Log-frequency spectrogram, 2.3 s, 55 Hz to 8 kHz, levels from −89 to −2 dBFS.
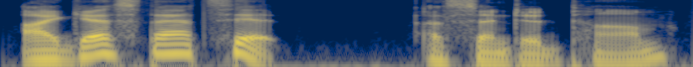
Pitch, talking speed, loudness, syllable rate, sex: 100 Hz, 155 wpm, -20 LUFS, 4.8 syllables/s, male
